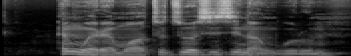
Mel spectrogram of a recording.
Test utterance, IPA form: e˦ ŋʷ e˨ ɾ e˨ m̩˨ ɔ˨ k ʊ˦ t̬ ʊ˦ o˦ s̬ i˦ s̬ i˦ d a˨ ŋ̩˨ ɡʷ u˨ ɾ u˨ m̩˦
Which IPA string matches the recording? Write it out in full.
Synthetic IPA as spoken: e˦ ŋʷ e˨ ɾ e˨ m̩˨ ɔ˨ t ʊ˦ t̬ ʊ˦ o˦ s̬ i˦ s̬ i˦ n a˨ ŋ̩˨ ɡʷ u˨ ɾ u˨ m̩˦

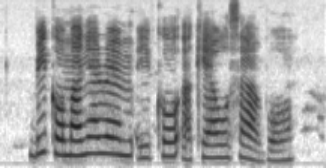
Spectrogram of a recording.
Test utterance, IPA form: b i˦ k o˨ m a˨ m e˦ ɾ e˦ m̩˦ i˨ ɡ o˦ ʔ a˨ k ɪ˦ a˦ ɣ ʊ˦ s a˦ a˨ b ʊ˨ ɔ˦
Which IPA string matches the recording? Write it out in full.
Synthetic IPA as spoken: b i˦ k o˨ m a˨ ɲ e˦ ɾ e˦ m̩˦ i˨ k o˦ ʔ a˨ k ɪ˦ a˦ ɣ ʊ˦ s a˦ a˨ b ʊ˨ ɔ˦

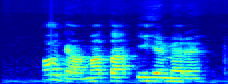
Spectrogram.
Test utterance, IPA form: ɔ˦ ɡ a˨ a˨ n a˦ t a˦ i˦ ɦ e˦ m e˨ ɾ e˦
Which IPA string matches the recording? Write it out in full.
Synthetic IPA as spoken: ɔ˦ ɡ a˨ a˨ m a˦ t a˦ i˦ ɦ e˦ m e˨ ɾ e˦

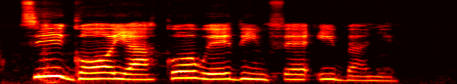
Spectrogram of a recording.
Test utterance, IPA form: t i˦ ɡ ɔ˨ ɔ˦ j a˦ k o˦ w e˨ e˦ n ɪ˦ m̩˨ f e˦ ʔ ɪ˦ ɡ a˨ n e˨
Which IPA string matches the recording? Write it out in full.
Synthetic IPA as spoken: t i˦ ɡ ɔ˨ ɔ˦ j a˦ k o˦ w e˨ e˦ d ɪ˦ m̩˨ f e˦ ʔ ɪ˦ b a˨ ɲ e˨

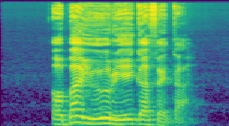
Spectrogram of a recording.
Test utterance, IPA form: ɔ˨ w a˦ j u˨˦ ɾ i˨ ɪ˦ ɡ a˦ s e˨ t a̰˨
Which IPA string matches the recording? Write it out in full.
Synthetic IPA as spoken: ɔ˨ b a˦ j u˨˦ ɾ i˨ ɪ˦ ɡ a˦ f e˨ t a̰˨

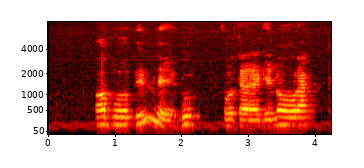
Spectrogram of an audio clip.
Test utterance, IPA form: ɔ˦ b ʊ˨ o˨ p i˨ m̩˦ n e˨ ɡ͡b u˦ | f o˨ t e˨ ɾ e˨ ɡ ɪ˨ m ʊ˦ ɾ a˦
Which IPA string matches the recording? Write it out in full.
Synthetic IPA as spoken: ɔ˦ b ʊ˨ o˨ p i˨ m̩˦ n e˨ ɡ͡b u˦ | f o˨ t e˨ ɾ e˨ ɡ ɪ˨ n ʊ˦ ɾ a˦

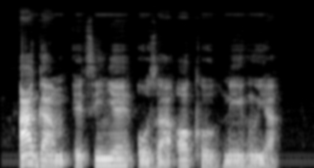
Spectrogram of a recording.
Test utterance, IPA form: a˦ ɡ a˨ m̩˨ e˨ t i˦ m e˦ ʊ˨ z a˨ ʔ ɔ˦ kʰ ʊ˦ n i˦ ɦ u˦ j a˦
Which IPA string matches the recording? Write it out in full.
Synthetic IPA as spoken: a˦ ɡ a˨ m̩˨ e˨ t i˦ ɲ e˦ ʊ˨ z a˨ ʔ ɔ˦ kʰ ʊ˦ n i˦ ɦ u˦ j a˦

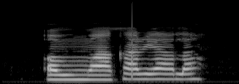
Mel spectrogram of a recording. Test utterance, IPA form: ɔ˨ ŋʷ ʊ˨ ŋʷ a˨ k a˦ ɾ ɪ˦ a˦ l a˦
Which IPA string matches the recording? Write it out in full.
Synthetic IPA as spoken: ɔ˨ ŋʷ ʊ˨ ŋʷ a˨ k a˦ ɾ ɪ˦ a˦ l a˦

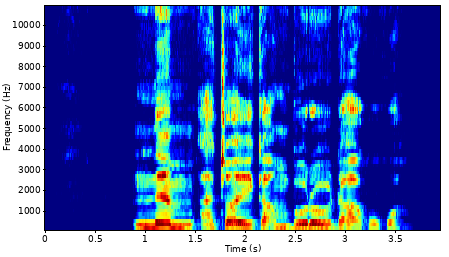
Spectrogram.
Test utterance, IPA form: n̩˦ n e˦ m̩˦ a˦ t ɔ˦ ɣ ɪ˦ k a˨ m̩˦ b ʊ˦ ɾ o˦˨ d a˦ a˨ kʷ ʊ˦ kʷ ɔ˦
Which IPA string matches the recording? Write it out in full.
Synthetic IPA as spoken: n̩˦ n e˦ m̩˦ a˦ t͡ʃ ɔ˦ ɣ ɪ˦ k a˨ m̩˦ b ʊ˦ ɾ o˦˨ d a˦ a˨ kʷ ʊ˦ kʷ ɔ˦

